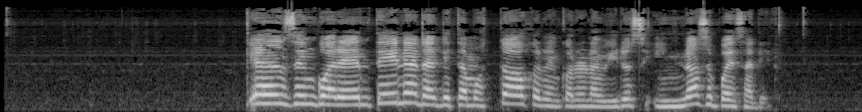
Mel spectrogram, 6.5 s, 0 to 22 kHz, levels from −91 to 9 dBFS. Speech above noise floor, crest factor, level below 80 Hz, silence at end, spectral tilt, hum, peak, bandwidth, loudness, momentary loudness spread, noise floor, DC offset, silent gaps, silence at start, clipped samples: 41 dB; 16 dB; -66 dBFS; 0.75 s; -1.5 dB/octave; none; 0 dBFS; 17 kHz; -14 LUFS; 10 LU; -56 dBFS; under 0.1%; none; 1.85 s; under 0.1%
